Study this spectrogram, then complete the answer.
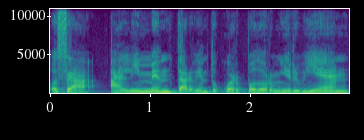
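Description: A woman's flat, monotone delivery in a Mexican accent. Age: 20s. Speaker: entrepreneur. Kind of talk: casual chat. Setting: studio.

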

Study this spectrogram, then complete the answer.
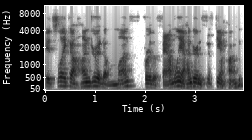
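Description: A man with an American accent speaks at a moderate pace. Vocal fry runs through his voice. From US, Pennsylvania. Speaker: parenting coach. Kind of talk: interview.

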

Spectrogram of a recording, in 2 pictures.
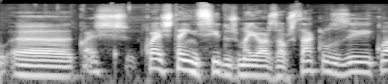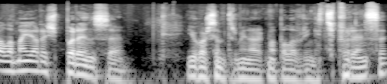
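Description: Moving at a moderate pace, a man's fairly low voice makes very wide pitch swings. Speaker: podcast host. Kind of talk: interview podcast host. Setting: studio.

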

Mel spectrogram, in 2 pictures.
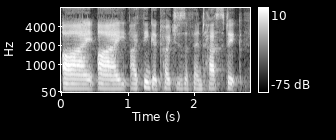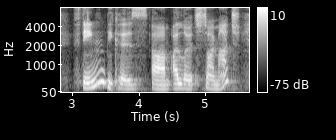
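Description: The pace is fairly slow. The speaker talks in an Australian accent. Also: woman. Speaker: author, speaker and business owner. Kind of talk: interview.

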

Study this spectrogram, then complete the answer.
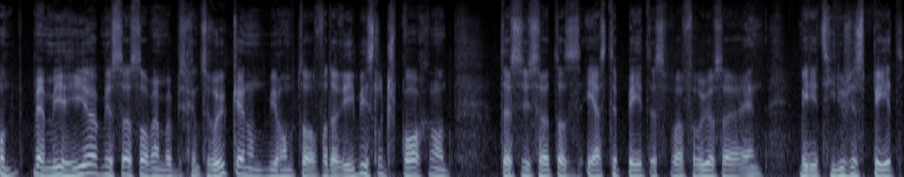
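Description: A man talks at a fairly quick pace in a medium-pitched voice with ordinary pitch variation. The sound is dry and close, with no echo. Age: 60s. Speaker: pharmacist. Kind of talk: casual conversational interview. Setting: outdoors in a rooftop garden. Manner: halting, many fillers.

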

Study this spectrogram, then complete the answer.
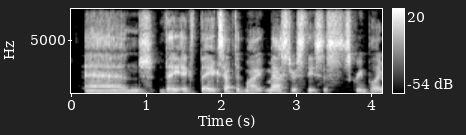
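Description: A man's fairly low, monotone voice with vocal fry and flat intonation, in an American accent. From New York. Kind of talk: interview.

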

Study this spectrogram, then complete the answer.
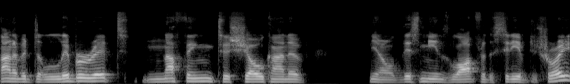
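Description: A plain, everyday voice from a man at medium pitch, moderate pace and ordinary pitch variation. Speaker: podcast co-host. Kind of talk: casual sports chat.

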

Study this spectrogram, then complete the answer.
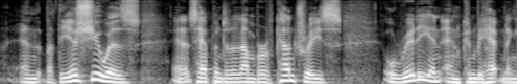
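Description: With an Australian accent, a man speaks at a medium pitch with ordinary pitch variation. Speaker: dairy consultant. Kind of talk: interview. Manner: halting, frequent repetitions.

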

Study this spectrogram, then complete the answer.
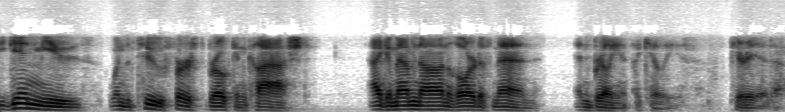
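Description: The pitch varies in an ordinary way. Long pauses come often. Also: man, fairly low pitch for a man. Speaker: English professor. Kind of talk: literary discussion on radio. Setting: radio interview.

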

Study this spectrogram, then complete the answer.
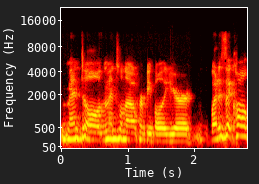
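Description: At a fairly quick pace, a woman with a medium pitch and ordinary pitch variation talks in an unremarkable speaking voice. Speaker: screaming vocalist and podcast co-host. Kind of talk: casual chat.

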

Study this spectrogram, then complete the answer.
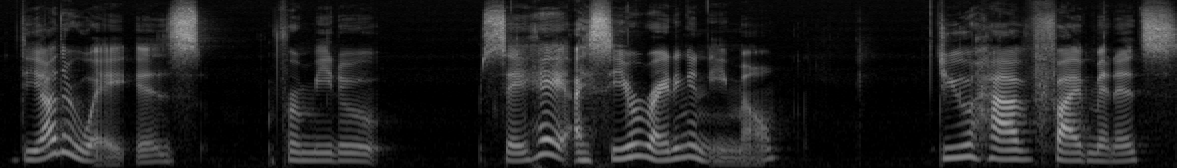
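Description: In a Croatian accent, a woman speaks fairly slowly, with lively intonation and long, frequent pauses. The recording is very clean, with a silent background. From Croatia, Zagreb. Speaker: dating podcaster. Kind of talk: casual chat.

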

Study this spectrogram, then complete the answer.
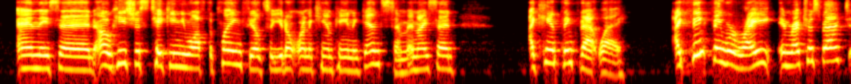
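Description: A normal speaking voice from a woman, fairly high in pitch, with lively intonation at a moderate pace. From New York. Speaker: political strategist. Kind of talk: interview.

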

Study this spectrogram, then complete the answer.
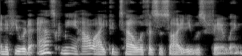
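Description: An American accent at a moderate pace, on a very clean recording with a silent background. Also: man. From Michigan, US. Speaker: professor. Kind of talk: casual chat. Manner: halting.

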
